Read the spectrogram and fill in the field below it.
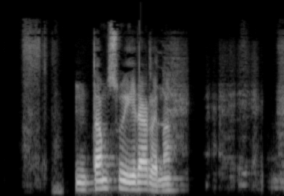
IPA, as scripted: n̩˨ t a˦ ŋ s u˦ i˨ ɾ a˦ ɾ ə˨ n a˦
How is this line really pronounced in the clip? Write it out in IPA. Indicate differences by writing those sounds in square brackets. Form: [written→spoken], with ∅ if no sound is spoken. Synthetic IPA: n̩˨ t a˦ [ŋ→m] s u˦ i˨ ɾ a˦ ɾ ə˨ n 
